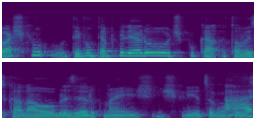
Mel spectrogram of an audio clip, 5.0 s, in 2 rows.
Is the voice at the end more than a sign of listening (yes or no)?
yes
